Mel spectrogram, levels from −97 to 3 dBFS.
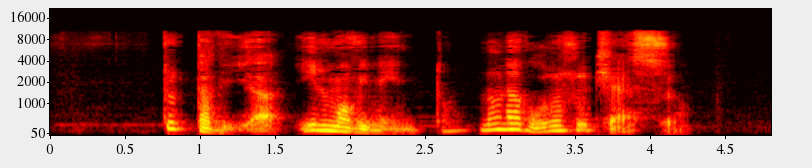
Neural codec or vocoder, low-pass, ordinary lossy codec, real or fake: codec, 44.1 kHz, 3.4 kbps, Pupu-Codec; 10.8 kHz; AAC, 32 kbps; fake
